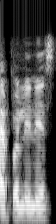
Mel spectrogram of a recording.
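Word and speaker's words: Apollonius: एक और चीज होगा जिसको बोलते हैं अपोलिनियस थ्योरम। अपोलिनियस बोलते हैं ना? हाँ, अपोलोनियस थ्योरम। ठीक है, अपोलिनियस, यार स्पेलिंग क्या है इसका?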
